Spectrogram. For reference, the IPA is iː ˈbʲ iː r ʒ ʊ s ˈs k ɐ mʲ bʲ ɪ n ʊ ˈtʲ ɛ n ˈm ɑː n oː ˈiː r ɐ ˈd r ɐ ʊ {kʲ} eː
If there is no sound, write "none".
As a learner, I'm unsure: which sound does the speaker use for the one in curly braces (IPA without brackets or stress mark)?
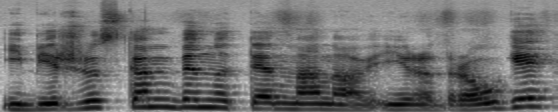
ɡʲ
